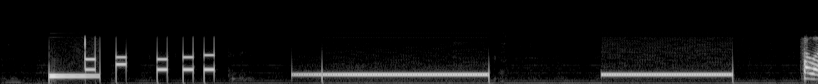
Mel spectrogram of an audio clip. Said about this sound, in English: I'm going to dial the phone number right now and get her on the phone and find out why she's not calling you back. Here we go.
